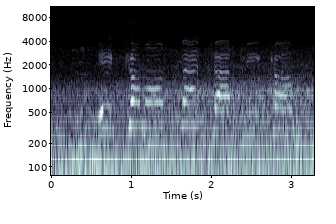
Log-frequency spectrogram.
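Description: A young man sings loudly.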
